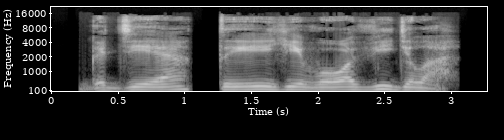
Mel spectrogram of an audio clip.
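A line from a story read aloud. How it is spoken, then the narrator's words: Emphatic, through gritted teeth. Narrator (Russian): Чеканю с нажимом сквозь зубы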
